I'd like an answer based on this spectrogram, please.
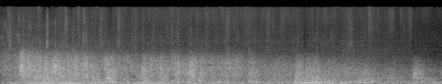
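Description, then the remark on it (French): Deep, continuous thunder rumbles loudly for several seconds over a steady wash of rain, swelling in places, with no voices present. “Si la nuée est presque impossible à voir, on peut entendre son cri strident qui imite le bruit du tonnerre et fait basculer dans la folie ceux qui l'écoutent trop longtemps.”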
